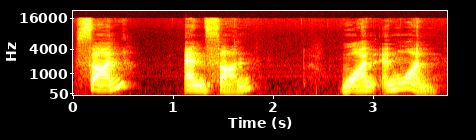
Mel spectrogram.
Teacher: Now here are a couple of common homophones with a short U sound. Short U is pronounced uh. It's also a relaxed vowel. Relax everything in your mouth and your tongue.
